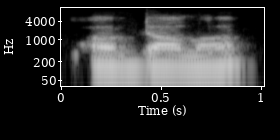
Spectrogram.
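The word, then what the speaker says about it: הבדלה: It'll be Avdallah. So av and then da, right? Da, Because the okay. hey at the end is silent.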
